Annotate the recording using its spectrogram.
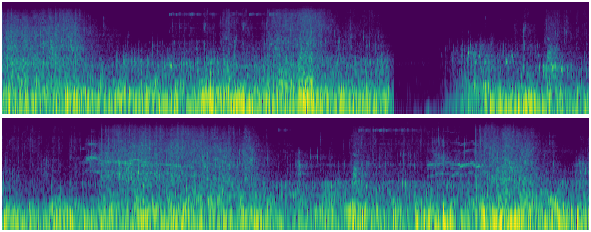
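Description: Energy blasts crackle and burst in quick succession.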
